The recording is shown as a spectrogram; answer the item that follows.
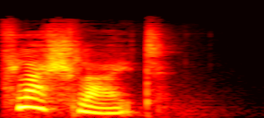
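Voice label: "flashlight", British English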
